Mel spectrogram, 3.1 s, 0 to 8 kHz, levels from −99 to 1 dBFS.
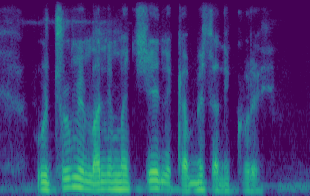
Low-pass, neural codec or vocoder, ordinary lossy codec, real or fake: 7.2 kHz; codec, 16 kHz, 4 kbps, FreqCodec, larger model; Opus, 16 kbps; fake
